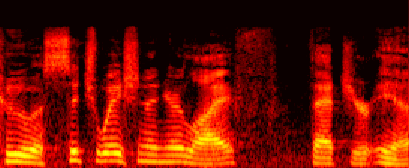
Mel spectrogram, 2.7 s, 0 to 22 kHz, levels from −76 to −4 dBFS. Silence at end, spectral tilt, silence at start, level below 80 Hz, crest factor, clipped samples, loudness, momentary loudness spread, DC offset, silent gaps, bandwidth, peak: 0 s; -4.5 dB/octave; 0 s; -58 dBFS; 18 dB; under 0.1%; -27 LUFS; 5 LU; under 0.1%; none; 11.5 kHz; -10 dBFS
